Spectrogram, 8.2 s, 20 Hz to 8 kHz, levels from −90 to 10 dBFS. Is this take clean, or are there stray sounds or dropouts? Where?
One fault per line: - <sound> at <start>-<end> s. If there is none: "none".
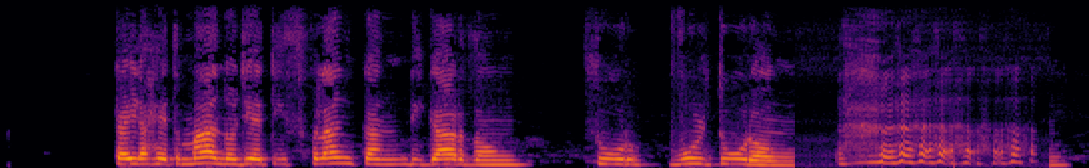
- laugh at 6.2-7.8 s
